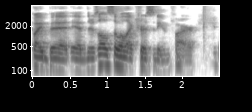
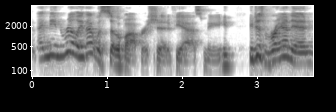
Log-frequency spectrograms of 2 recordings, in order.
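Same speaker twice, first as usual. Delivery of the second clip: normal talking voice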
